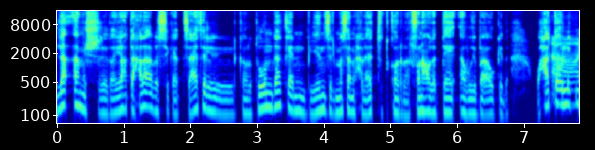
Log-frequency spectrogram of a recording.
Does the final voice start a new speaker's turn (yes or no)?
yes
